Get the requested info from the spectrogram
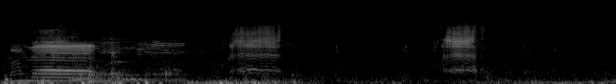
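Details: Zwartbles ewe on a farm in County Kilkenny, Ireland, a straggler calling from across the field as she comes late to the flock's feed; one harmonic, wavering bleat opens, followed by fainter bursts and a woman talking over steady field noise.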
